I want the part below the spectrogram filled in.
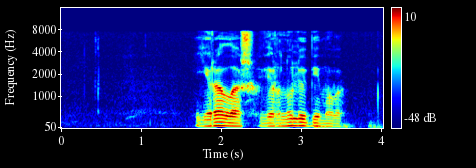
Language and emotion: Russian, neutral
